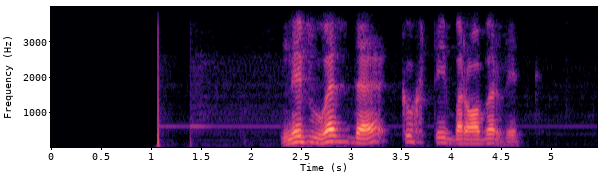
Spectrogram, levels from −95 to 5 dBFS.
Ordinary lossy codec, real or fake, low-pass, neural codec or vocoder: Opus, 24 kbps; real; 3.6 kHz; none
